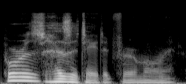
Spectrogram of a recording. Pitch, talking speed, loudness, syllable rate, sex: 115 Hz, 160 wpm, -17 LUFS, 5.7 syllables/s, male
